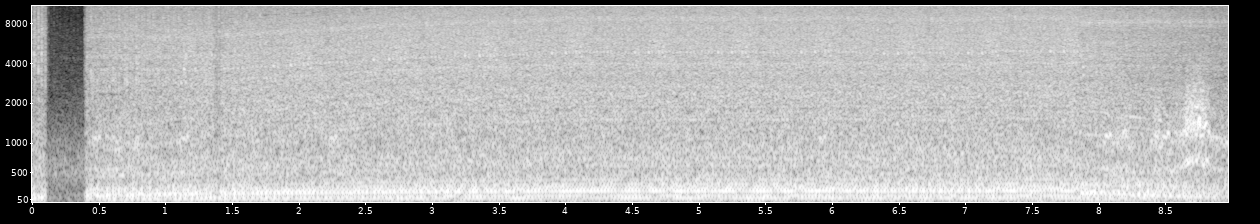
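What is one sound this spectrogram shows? A small kart engine hums steadily.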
